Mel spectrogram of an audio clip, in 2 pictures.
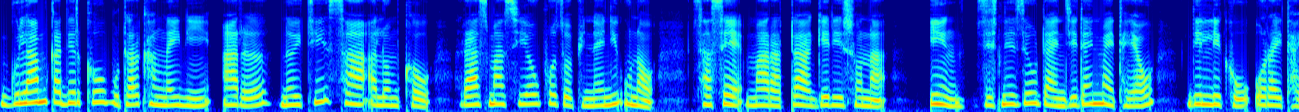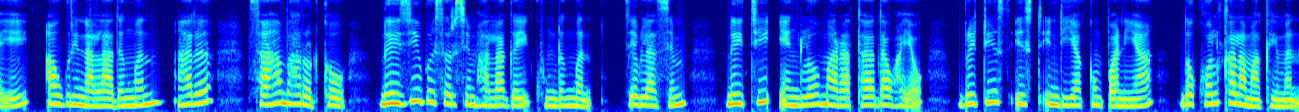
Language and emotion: Bodo, neutral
